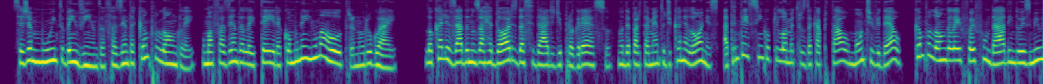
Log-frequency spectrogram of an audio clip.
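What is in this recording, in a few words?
corporate documentary narrator warm welcoming no background female brazilian; longleyfarm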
